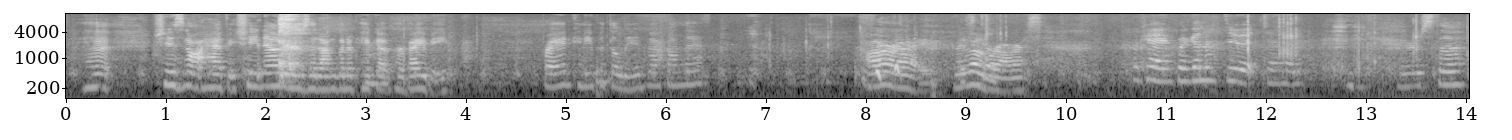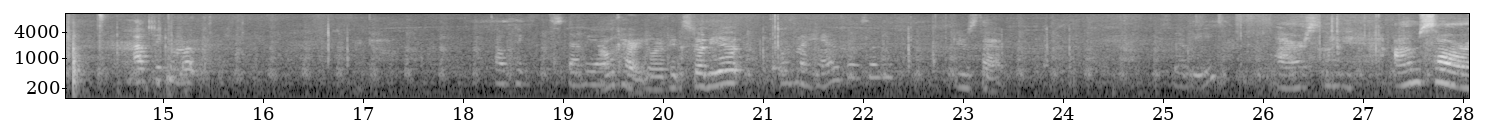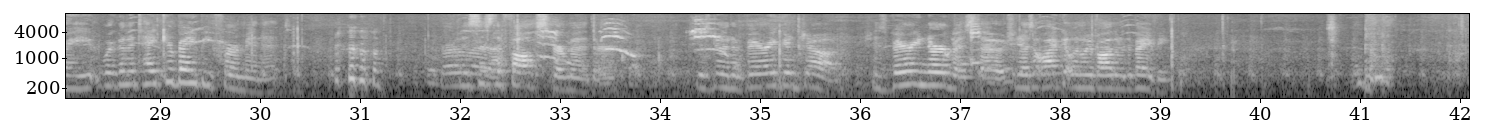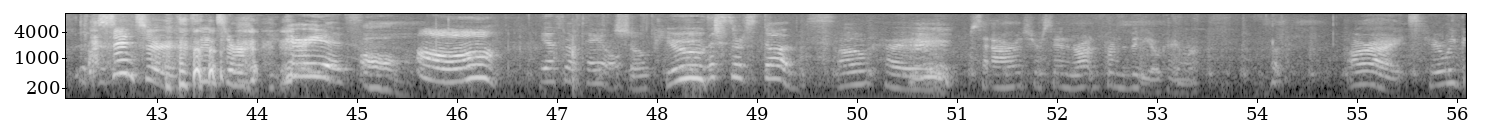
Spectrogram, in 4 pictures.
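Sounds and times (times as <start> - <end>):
cat crying: 32.7 - 34.7.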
